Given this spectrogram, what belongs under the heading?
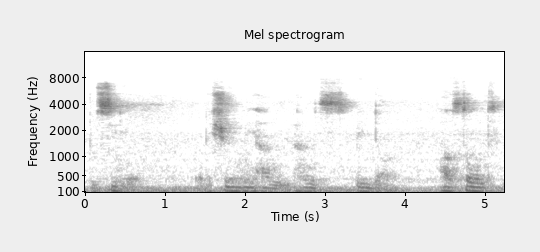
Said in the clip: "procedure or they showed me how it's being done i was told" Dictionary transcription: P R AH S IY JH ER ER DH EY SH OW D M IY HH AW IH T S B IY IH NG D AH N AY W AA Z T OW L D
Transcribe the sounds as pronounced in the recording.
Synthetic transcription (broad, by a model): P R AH S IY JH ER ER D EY SH OW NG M IY HH AW IH T S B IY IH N D AH N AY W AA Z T OW L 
